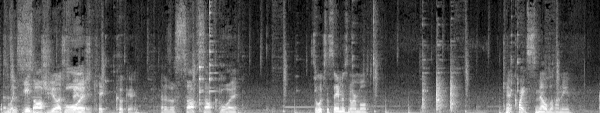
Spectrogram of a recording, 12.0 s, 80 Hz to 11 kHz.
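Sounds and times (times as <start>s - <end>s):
cutlery clinking on plates: 8.4s - 9.3s.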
